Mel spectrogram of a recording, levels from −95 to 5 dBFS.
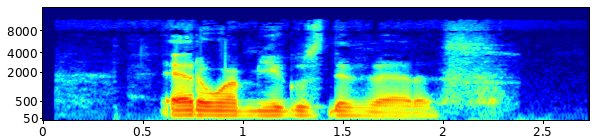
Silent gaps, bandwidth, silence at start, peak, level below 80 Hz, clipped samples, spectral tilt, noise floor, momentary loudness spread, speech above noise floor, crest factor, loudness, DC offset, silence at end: none; 11 kHz; 0.6 s; 0 dBFS; -48 dBFS; under 0.1%; -7.5 dB/octave; -54 dBFS; 20 LU; 38 dB; 18 dB; -17 LUFS; under 0.1%; 0.45 s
